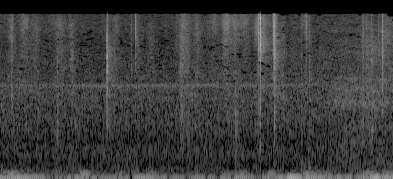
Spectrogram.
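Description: Trading cards flick and rustle against each other.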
